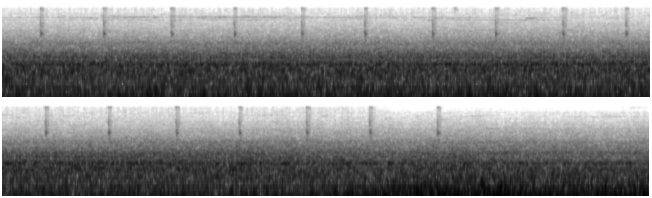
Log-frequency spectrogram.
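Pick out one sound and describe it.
A bus engine hums steadily and grows louder near the end.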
